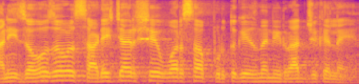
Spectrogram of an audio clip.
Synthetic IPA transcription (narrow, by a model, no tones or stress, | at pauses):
aɽ̃id͡zəʋəd͡zəʋəɭsaɽet͡ɕaɾɕeʋəɾsapuɾt̪əɡed͡znaniɾad͡ʑjəkɛla̰jḛ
